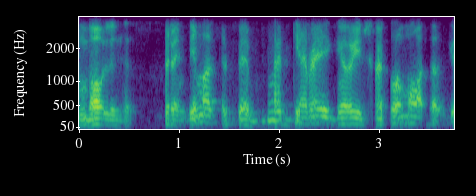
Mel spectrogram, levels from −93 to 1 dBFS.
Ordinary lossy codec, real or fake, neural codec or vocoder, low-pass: Opus, 32 kbps; fake; codec, 24 kHz, 1.5 kbps, HILCodec; 3.6 kHz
